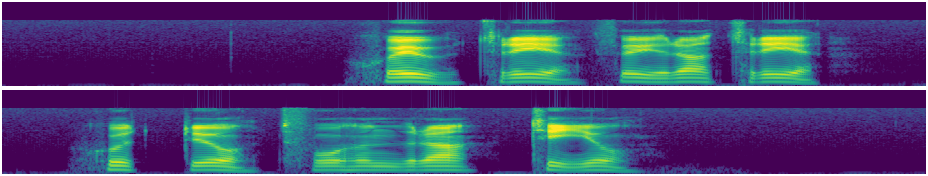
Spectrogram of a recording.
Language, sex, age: Swedish, male, 49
